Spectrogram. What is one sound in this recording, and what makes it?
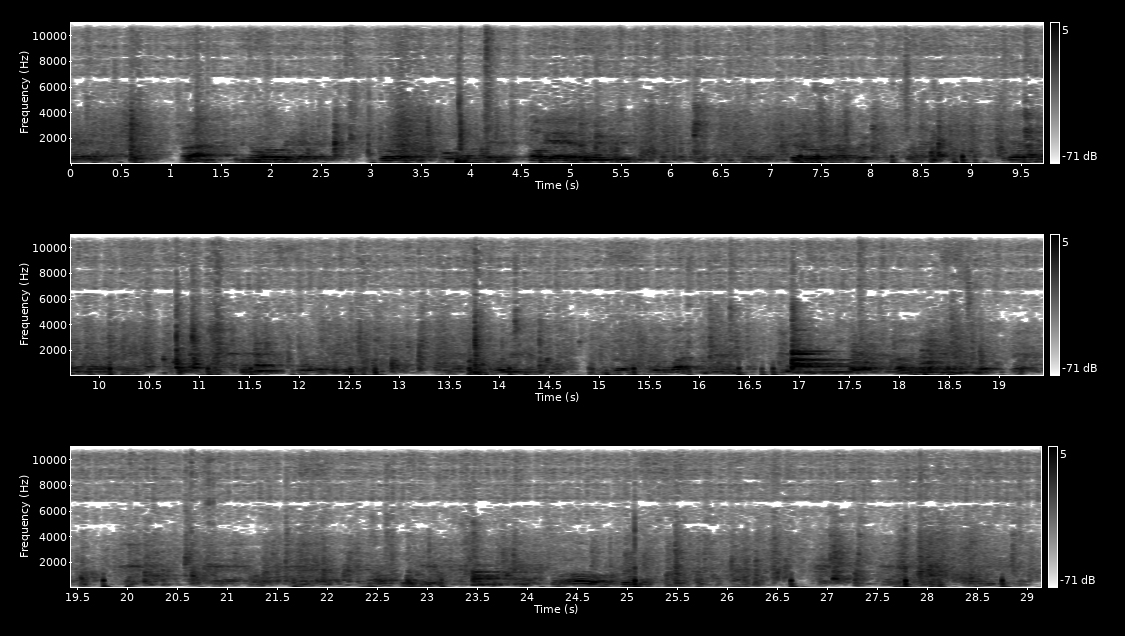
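Boots and gloved hands clank on metal ladder rungs during a climb.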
